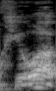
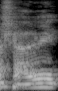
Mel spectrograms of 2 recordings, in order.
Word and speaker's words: Yahvé: por otros nombres, pero incluso por diferentes pronunciaciones como Jehová, pero el Dios se llama Yahvé, que quiere decir yo soy.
